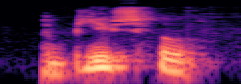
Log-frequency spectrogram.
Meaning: Full of abuse; abusive
- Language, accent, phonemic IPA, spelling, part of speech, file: English, Southern England, /əˈbjusfʊl/, abuseful, adjective, LL-Q1860 (eng)-abuseful.wav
